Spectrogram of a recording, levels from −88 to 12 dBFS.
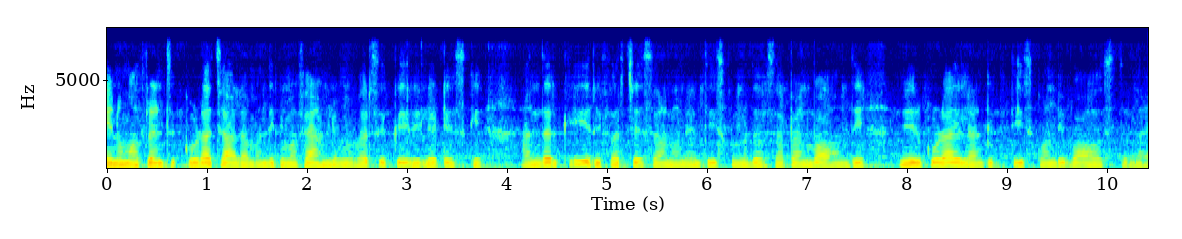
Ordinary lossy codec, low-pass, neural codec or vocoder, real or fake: none; 7.2 kHz; vocoder, 22.05 kHz, 80 mel bands, HiFi-GAN; fake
